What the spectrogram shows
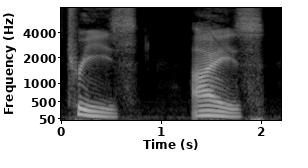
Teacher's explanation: S single at the end of words has a grosser sound, like that of z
